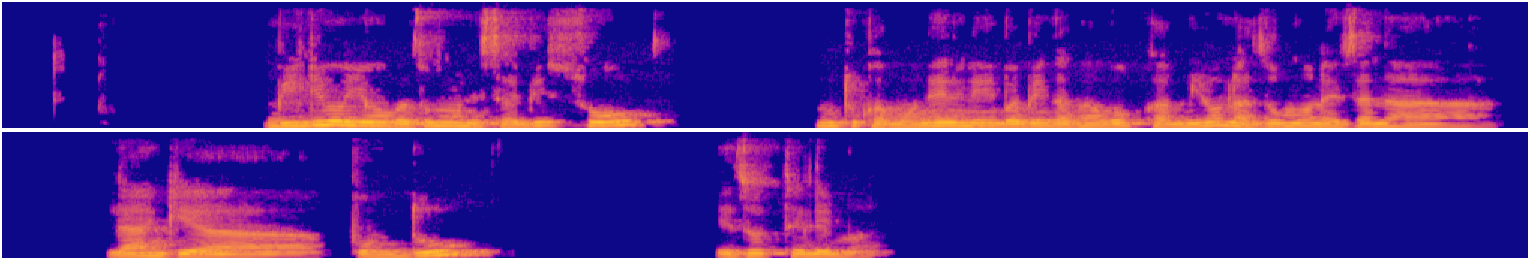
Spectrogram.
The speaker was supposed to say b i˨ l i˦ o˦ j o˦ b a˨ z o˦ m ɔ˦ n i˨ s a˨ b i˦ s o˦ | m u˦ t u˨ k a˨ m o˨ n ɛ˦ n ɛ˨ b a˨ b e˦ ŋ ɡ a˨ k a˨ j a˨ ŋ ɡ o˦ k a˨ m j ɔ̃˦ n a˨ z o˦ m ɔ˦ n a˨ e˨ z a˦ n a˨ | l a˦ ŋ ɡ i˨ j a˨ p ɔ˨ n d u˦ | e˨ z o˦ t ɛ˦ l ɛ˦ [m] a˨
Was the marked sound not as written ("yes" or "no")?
no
